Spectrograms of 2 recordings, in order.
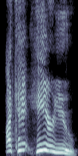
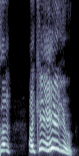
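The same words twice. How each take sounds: First: The same words drawn out, slow and high; deaf frog, slowly. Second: Lightly voiced frog, high and odd; a frog who can't hear a word; deaf frog. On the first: Acted. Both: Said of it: "He says".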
